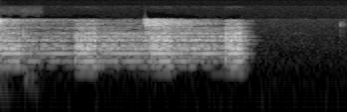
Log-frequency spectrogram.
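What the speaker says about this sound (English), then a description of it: "that was my alarm just telling me to pause this recording" A phone alarm rings as a bright electronic ringtone melody, loud and close, playing for just over a second before cutting off into silence.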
